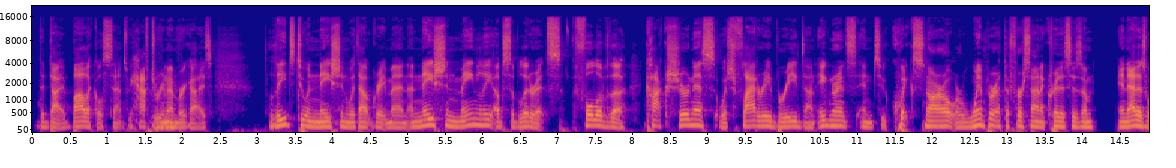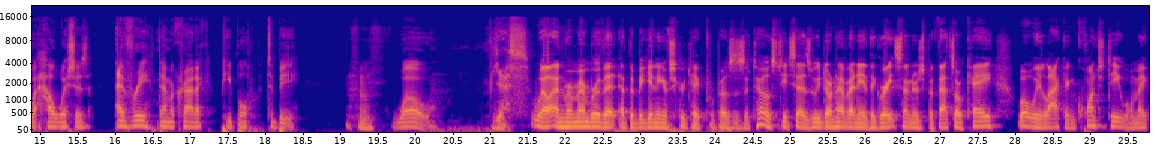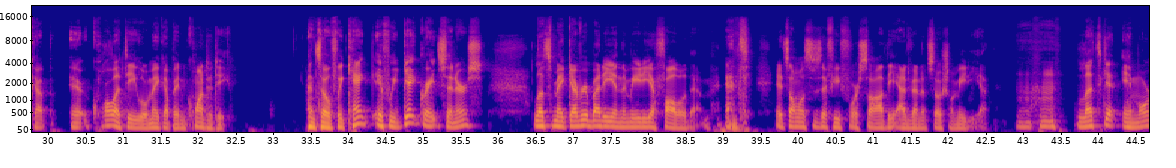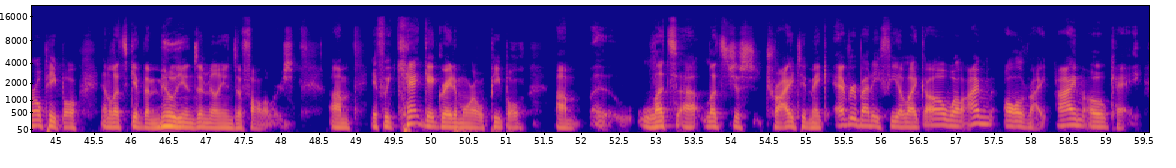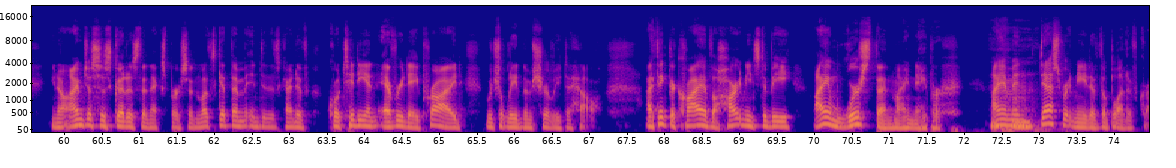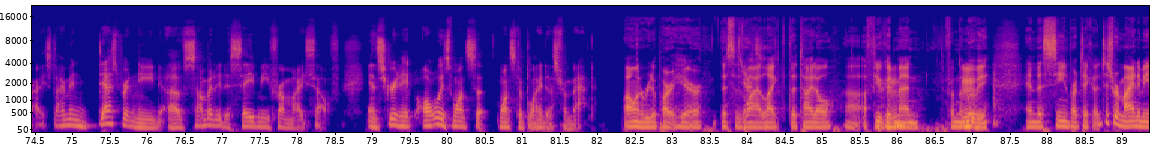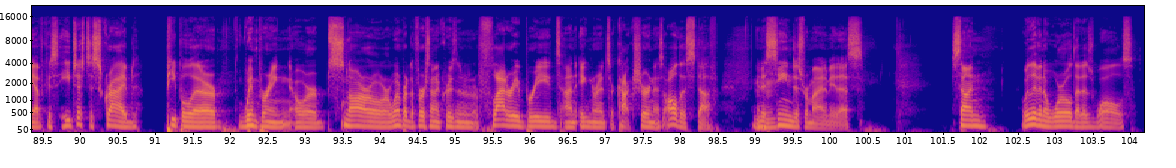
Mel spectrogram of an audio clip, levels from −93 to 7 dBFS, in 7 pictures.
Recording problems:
none

